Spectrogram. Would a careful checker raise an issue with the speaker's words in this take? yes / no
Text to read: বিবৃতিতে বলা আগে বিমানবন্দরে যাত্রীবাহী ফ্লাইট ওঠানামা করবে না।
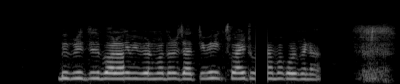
no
